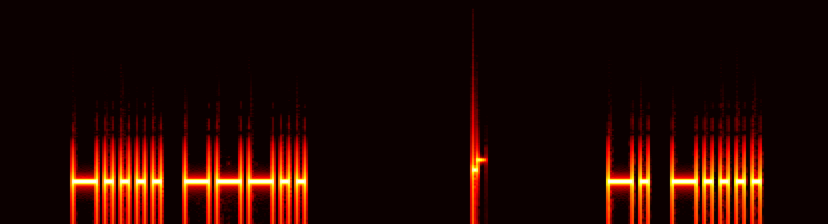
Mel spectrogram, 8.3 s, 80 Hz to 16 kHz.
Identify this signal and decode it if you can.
Morse code, heard as a keyed tone, about 15 wpm, 700 Hz. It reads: 68 N6
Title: Common Cut Numbers - 2-Digit 15wpm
